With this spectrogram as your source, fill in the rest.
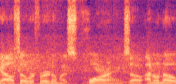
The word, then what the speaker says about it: Hwoarang: uh hang I think the technical pronunciation is farang but uh for whatever reason the uh just the game itself in this one in particular I mean like they say how wrong whenever you pick them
